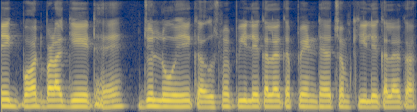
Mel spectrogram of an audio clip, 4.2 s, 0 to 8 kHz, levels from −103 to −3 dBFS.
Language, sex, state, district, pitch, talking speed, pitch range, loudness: Hindi, male, Bihar, Purnia, 160 Hz, 260 wpm, 155-160 Hz, -15 LUFS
